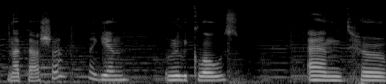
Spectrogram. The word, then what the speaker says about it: Natasha: aside Slavic cultures Natasha her name is pronounced Natasha again really close and her full name would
